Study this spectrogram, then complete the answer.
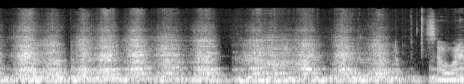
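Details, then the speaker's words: LaOS laser cutter X/Y axis: after tightening a loose drive belt, moving the head by hand gives a rubbing drag that tightens and loosens about twice a second; owner suspects a kinked belt from shipping or the end pulley. "I noticed that when I would move the head back and forth it went v v v v like it was getting Tighter and then looser and then Tighter and then looser"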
